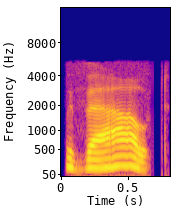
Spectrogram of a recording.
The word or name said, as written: without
